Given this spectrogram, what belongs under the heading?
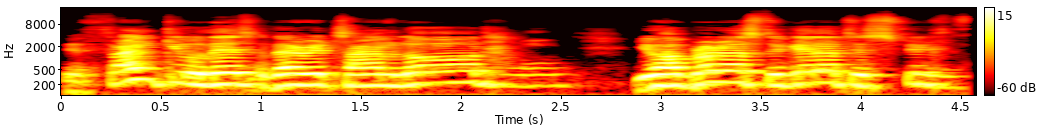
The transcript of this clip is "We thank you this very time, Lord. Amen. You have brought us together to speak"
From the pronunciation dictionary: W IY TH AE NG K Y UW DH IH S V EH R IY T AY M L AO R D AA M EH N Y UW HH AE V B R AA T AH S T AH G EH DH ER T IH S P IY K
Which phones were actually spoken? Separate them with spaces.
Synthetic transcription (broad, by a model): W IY TH AE NG K Y UW DH IH S V EH R IY T AY M L AO R D Y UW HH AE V B R AA T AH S T AH G EH DH ER T IH S P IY K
